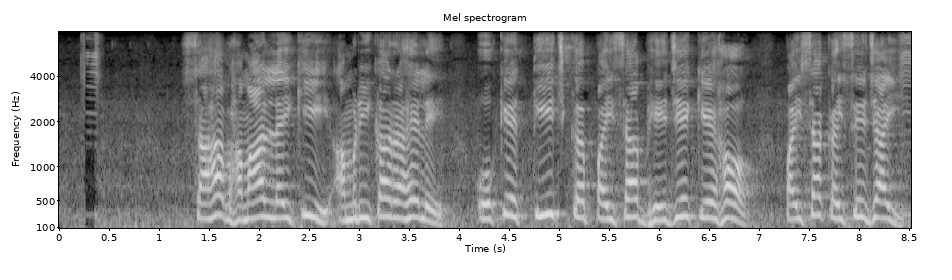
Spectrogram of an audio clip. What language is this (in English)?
Bhojpuri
